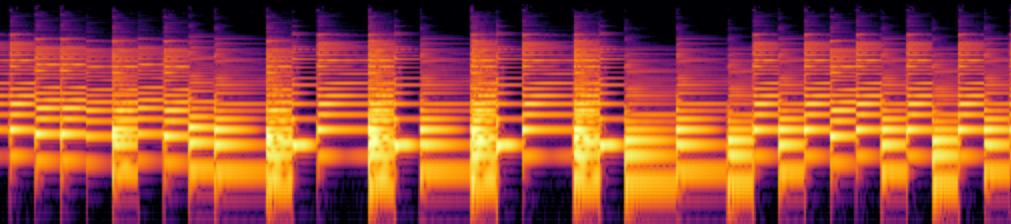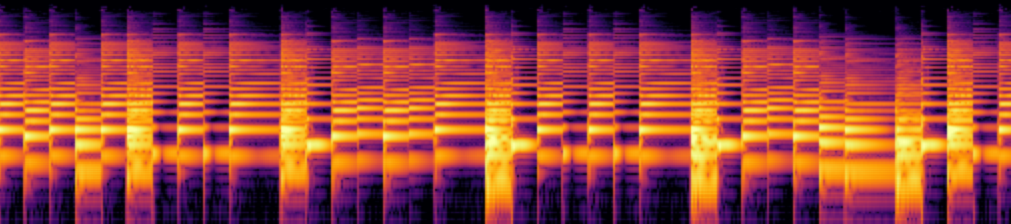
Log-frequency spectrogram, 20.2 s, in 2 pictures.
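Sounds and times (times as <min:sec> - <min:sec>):
banjo playing khosidl dance music: 0:00.0 - 0:20.2.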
